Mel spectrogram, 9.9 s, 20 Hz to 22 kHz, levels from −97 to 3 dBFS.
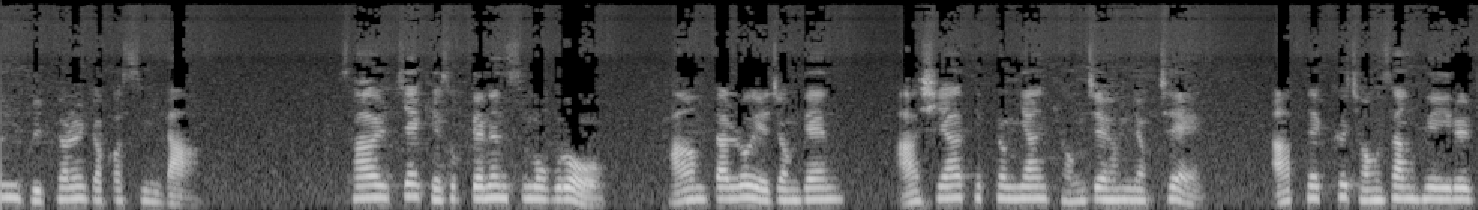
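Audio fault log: Throughout, noise suppressor artifacts: the room noise, about 14 dB below the speech, is pulled down by about 20 dB in the gaps and comes back under the speech, so the background pumps.
0.19–1.34 s, 2.27–4.03 s, 4.42–4.78 s, 5.97–6.66 s, 7.02–7.30 s, 7.73–8.03 s, 8.47–9.29 s, speech cut by the noise suppressor: quiet speech parts are mistaken for noise and attenuated by about 13 to 20 dB, from roughly half a second down to a tenth, leaving endings and soft sounds swallowed.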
